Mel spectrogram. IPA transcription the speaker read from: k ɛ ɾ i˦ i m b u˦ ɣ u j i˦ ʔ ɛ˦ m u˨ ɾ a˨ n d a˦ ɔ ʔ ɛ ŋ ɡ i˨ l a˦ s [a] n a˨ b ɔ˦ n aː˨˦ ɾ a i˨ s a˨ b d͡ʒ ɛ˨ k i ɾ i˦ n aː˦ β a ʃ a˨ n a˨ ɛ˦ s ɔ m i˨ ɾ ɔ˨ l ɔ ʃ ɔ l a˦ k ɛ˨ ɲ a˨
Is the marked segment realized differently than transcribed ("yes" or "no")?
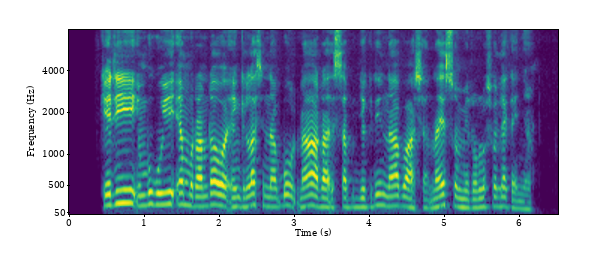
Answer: yes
